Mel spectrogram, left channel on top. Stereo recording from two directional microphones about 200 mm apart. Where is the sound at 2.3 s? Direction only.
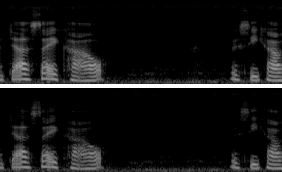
Centre (ahead or behind).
